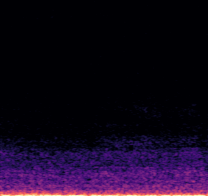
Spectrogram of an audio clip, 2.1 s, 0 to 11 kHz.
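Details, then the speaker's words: 2001 Toyota Sequoia 4.7 L V8 after fixing a P0300 misfire: deep even idle, no stumbles, misfire gone, check engine light no longer flashing. "let's go fire this bad boy up and confirm that the misfire is gone"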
